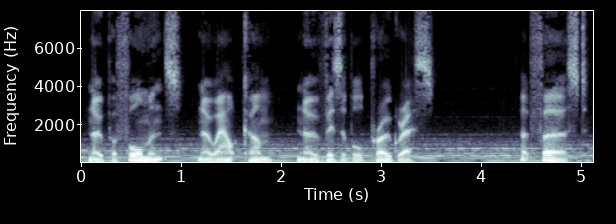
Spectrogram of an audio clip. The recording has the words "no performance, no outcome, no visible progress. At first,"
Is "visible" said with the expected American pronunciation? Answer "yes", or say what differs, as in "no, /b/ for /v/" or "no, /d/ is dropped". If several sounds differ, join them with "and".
yes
